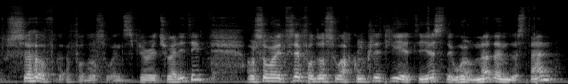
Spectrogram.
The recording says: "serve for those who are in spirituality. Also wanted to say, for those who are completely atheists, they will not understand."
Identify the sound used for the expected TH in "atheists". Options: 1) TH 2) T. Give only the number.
2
